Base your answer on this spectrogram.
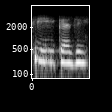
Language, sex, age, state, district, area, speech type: Punjabi, female, 18-30, Punjab, Amritsar, urban, conversation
